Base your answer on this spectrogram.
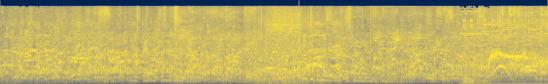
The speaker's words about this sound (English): Oh, now it sounds like a casino up in here.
